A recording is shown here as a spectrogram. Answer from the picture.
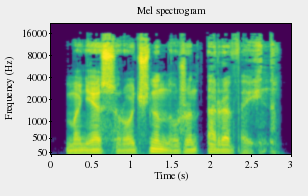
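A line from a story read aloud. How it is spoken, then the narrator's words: Hoarse rasp. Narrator (Russian): прохрипел Форс через несколько мгновений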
